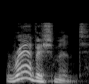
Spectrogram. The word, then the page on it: ravishment: British English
